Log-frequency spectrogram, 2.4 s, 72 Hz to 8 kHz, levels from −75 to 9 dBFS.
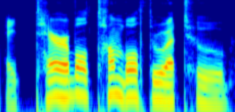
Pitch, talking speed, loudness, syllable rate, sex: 120 Hz, 155 wpm, -17 LUFS, 4.5 syllables/s, male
